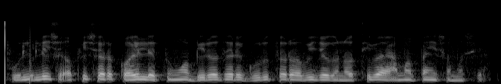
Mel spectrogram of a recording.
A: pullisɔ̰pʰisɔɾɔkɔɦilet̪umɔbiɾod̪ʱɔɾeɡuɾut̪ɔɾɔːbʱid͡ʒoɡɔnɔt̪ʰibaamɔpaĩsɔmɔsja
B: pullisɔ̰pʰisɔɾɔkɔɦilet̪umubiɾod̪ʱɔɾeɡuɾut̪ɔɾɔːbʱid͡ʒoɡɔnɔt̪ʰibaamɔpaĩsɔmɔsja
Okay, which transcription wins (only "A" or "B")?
A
